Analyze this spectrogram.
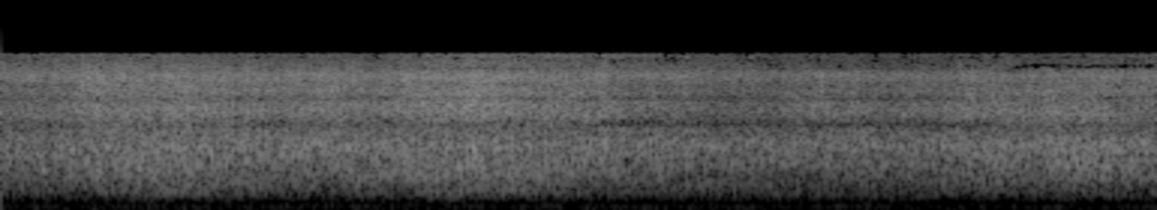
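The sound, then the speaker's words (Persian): Ocean waves wash steadily against a seashore in a continuous, even hiss of surf, played as the Infinite Shoreline ambient track in a sound app, with no talking and no distinct breaks between the waves. “یکی رو مثلا باز میکنم، ساحل دریاست.”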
